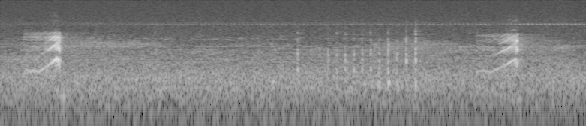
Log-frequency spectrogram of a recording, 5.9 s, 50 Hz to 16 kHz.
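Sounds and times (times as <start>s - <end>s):
short-eared owl Asio flammeus calling: 0.2s - 1.7s, 2.7s - 5.8s.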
